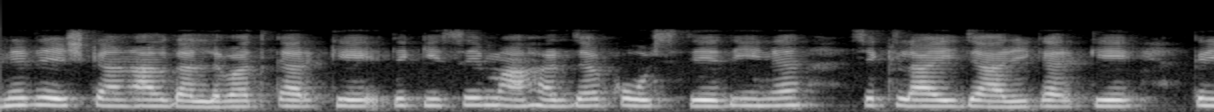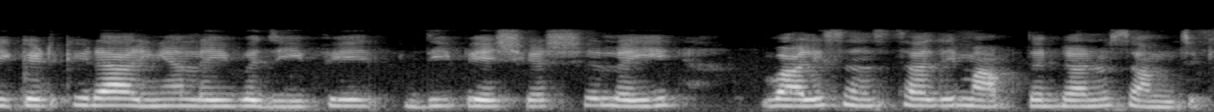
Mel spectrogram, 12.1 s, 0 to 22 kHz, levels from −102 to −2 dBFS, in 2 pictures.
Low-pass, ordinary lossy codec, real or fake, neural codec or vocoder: 7.2 kHz; none; fake; vocoder, 22.05 kHz, 80 mel bands, Vocos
